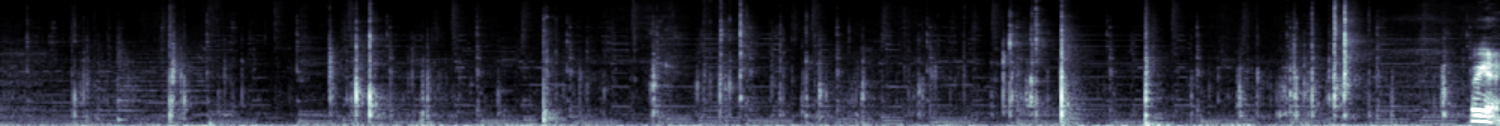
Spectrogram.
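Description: Plastic LEGO bricks clicking and knocking as they are pressed together and handled, a few sharp clicks scattered through, over quiet background music.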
